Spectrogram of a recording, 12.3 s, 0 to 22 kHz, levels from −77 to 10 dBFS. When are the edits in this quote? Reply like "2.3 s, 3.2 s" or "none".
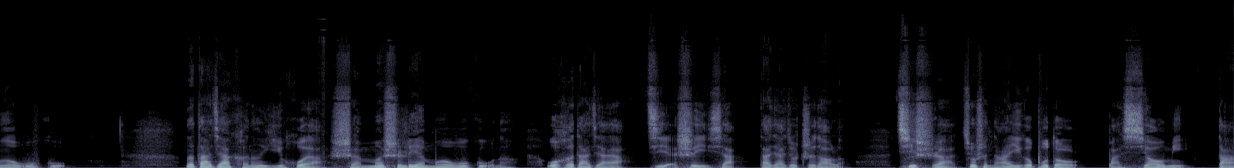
5.3 s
